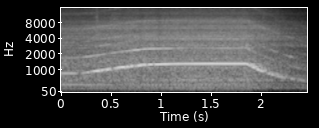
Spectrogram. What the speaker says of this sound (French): Donc on va aspirer un petit peu et on va voir dans le réservoir ce que ça donne.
